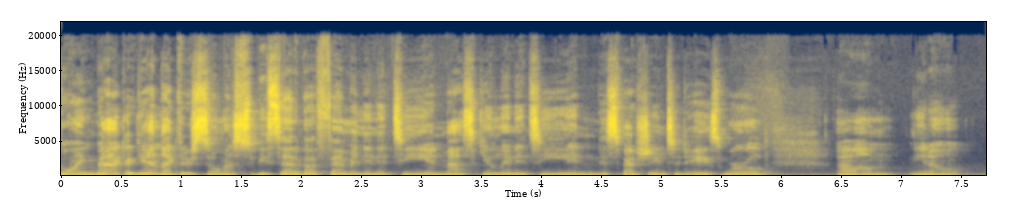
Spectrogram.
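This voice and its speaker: In a room with audible echo, a woman speaks at a medium pitch and a fairly quick pace, her intonation fairly even and her loudness very even. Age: 30s. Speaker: podcast host. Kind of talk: casual monologue. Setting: home closet. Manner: rambling, hesitant with repetitions.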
